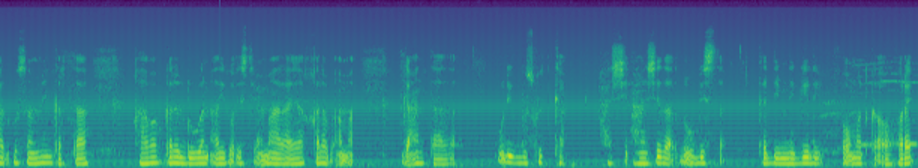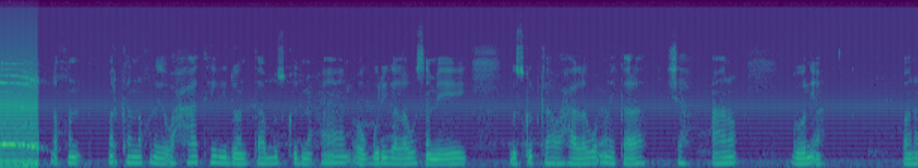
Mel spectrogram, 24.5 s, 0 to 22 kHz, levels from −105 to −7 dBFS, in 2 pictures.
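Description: Speech runs the full length with a mains buzz underneath it, a steady raspy hum built on 60 Hz. Sharp switching spikes, probably from a dimmer, rectifier or unshielded cable, enter twice per mains cycle. On a spectrogram this appears as a ladder of thin horizontal lines at 60 Hz multiples (120, 180, 240 Hz and upward) reaching into the low kHz range. The waveform carries small repeating spikes roughly every 8.3 ms, sitting around 20 dB below the speech. From 12.75 s to the end, the centred speech drops by about 27 dB and collapses into a faint remnant. The likely cause is one channel inverted, so the identical centre content cancels when the two sides are summed to mono and only their small differences survive. On the waveform, the trace shrinks abruptly at 12.75 s. The spectrogram shows the speech energy fading to a ghost.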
